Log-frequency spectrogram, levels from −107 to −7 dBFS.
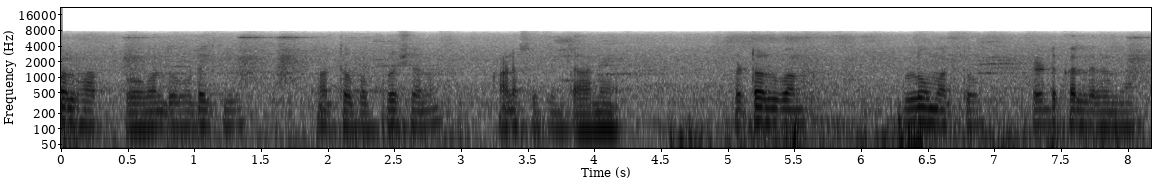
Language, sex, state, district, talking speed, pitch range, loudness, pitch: Kannada, male, Karnataka, Bangalore, 95 wpm, 105-115 Hz, -20 LUFS, 110 Hz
